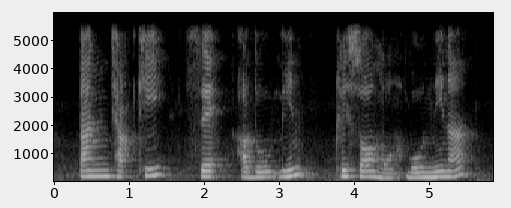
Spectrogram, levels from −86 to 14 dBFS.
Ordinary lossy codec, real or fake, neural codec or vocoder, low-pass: none; fake; codec, 16 kHz, 8 kbps, FunCodec, trained on Chinese and English, 25 frames a second; 5.4 kHz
